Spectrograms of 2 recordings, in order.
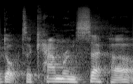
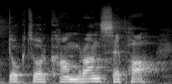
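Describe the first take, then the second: First: The first name is said with English pronunciation. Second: The first name is said with Persian pronunciation.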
